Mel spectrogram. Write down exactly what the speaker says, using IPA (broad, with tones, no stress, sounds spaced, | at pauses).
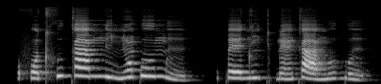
f ɔ˨˦ t h u˦ k aː˦ m n ɨ˦˨ ɲ ɔ̃˦ p oː˦ m ɨ˨ | p ɛ˧ d ĩ˧ k ɓ ɛ̃˨˦ k aː˨ ŋ u˧ ɡʷ ɨ˨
